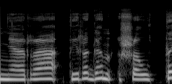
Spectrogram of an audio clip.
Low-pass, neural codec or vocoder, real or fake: 14.4 kHz; vocoder, 44.1 kHz, 128 mel bands every 256 samples, BigVGAN v2; fake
